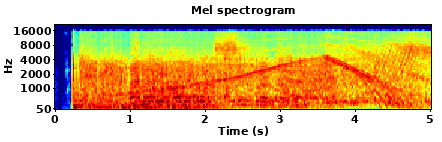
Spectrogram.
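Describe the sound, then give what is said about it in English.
An explosion sound effect bursts in abruptly and loudly, then holds as a dense, roaring rumble for about five seconds, with whistling tones sweeping upward and then falling away. “For this super fan, let me let the explosion stop.”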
